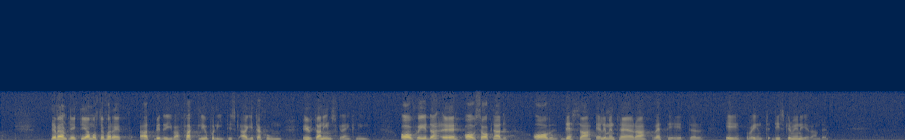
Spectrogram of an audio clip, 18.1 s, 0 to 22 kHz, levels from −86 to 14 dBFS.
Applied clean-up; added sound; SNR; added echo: none; none; none; none.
